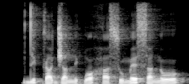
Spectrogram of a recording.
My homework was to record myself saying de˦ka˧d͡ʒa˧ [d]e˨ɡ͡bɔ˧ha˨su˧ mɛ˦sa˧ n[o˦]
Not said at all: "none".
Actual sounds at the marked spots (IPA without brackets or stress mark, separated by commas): n, o˦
